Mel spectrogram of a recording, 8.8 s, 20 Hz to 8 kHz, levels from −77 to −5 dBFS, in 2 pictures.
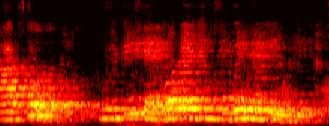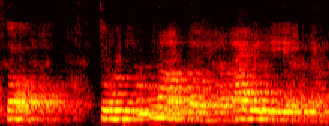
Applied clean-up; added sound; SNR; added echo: neural separator model SepFormer DNS4.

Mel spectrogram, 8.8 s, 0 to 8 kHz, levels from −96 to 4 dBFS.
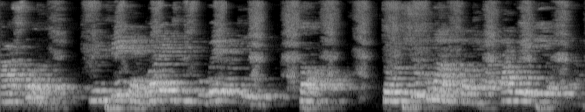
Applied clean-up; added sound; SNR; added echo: classical method WPE with log-MMSE.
